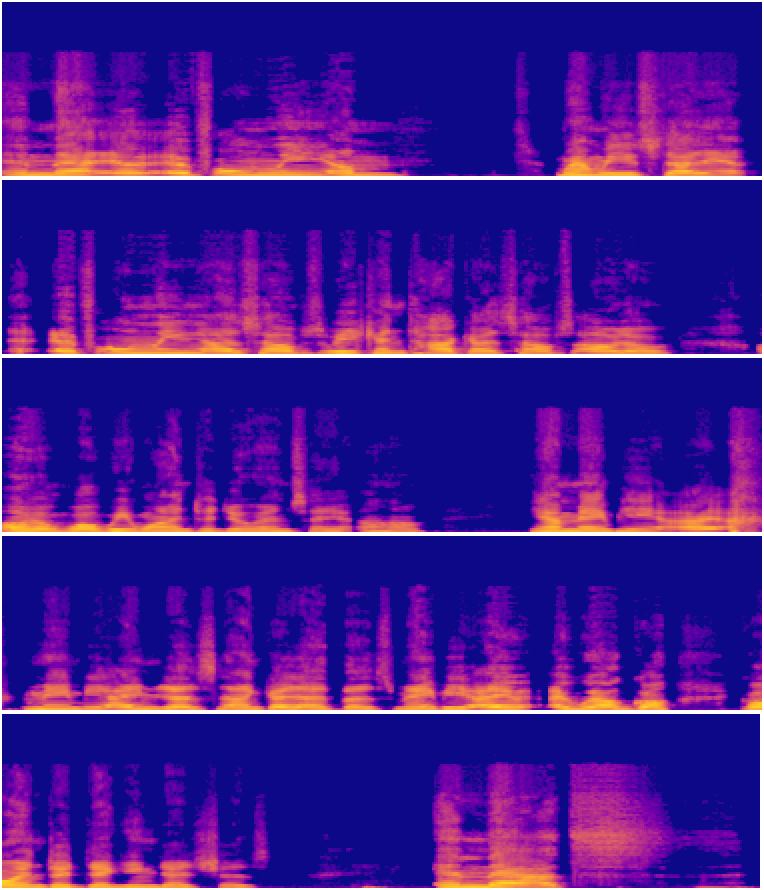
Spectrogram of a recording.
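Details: Adult speaker; speech impediment (disfluency).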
